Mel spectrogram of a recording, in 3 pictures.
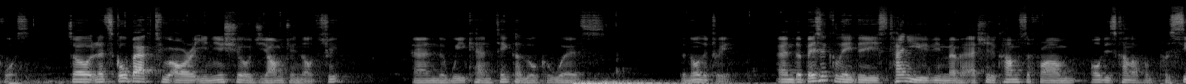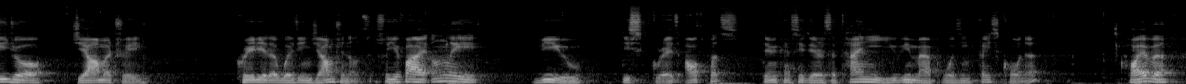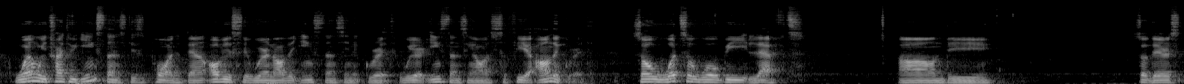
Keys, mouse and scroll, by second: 1.2 click, 2.0 click, 2.7 click, 5.1-7.9 drag, 7.9-10.6 middle drag, 10.6 click, 12.9-16.1 middle drag, 16.1 alt+shift+click, 17.6-20.6 drag, 22.5-24.5 drag, 31.0-33.9 drag.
